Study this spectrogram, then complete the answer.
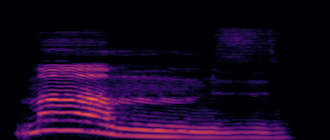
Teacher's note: nasal sound so we keep the S at the end but we say it as a z to keep our voice on because it's already on for the M sound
